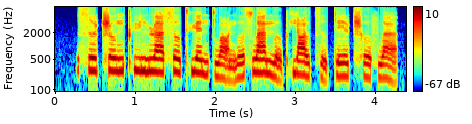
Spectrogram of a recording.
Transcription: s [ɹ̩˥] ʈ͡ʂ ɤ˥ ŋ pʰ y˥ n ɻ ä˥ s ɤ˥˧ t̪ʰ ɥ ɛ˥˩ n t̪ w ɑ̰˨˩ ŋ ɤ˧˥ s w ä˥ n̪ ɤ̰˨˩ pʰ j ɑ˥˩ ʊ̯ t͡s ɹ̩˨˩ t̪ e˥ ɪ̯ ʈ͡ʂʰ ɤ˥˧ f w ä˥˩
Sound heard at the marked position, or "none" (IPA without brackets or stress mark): ɹ̩˥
